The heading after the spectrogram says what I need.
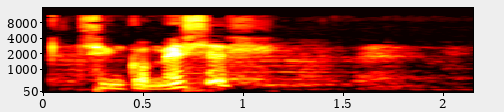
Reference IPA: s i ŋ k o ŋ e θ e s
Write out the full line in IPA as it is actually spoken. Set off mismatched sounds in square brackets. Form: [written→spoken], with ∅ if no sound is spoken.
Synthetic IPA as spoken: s i ŋ k o [ŋ→m] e [θ→s] e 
